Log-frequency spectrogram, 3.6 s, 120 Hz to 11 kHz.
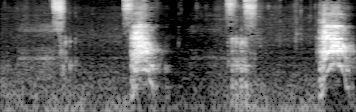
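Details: Two puppies a few weeks old, trapped under a 40-foot shipping container at a shipyard, give tiny high yelping barks, three short sharp yips spaced about a second apart over a faint background.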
